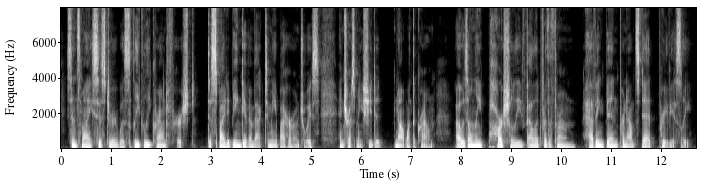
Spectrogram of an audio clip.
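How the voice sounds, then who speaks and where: A man playing a gentle, courteous centuries-old vampire prince in an intimate ASMR roleplay, soft-spoken and formal, with hesitant pauses. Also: fairly low pitch, creaky, no room sound, studio quality. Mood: wry, matter-of-fact. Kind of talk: intimate ASMR roleplay, storytelling to one listener.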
